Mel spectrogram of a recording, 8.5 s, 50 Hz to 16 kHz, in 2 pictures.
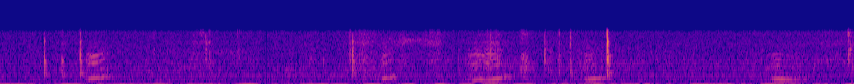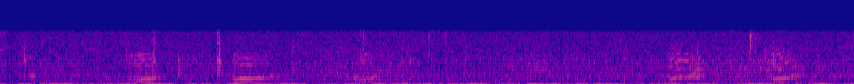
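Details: One-week-old Great Dane pups beside Gracie in 2012 give brief low squeaks and grunting chirps, spaced unevenly, with faint rustling and a constant hum.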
